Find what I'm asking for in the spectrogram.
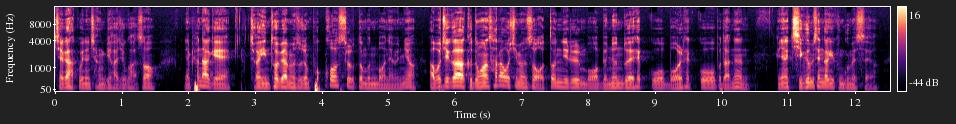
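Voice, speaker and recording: Speaking at a fairly quick pace, a man uses a normal speaking voice of medium pitch with ordinary pitch variation. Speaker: TV producer / YouTuber. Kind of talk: casual talk to camera.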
